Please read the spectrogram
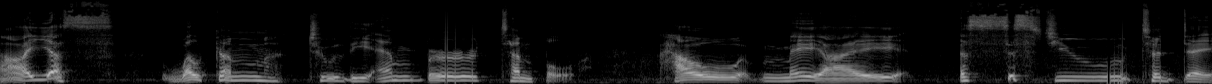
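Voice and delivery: put-on very slow, drawn-out, unhurried ancient old man voice. Voicing the figure who greets you at the Amber Temple, talking really slow. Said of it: "And he's talking real slow".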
